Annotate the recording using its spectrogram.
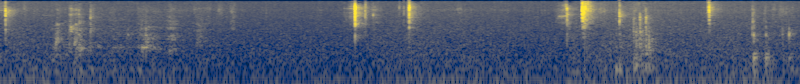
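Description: Scissors snipping pieces of dimensional foam adhesive tape, amid handling of the tape roll and paper: soft rustling, then a few short, sharp snips, the loudest about six seconds in.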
